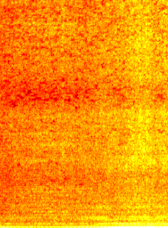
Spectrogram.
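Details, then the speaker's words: Dodge Neon stock car after cooling fan circuit repair at power distribution center: low hum swells as fan spins up, holds steady without rattle, cycles off; fan working properly, no warning light. "There we go, the fan came on. Everything is good."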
